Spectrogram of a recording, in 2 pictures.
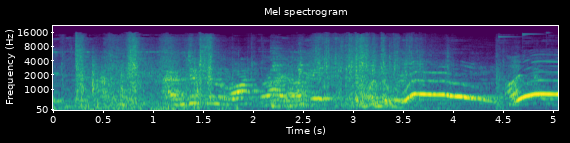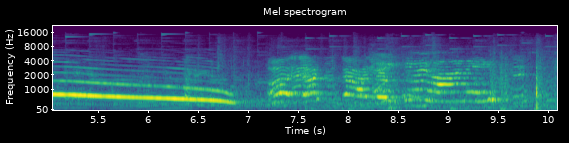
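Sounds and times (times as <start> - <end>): wrapping paper tearing: 0.1 - 3.8
person exclaiming woo: 3.5 - 6.9.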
